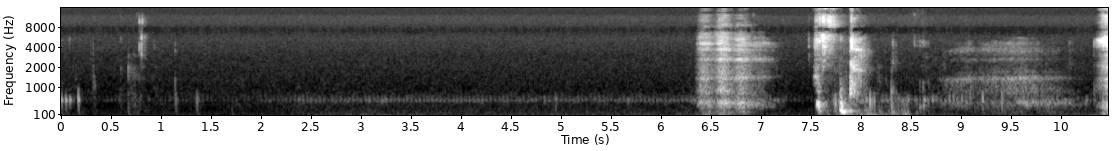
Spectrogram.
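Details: A quiet room late at night, then a sharp in-breath followed by an explosive sneeze with a short trailing breath; a single sneeze.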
